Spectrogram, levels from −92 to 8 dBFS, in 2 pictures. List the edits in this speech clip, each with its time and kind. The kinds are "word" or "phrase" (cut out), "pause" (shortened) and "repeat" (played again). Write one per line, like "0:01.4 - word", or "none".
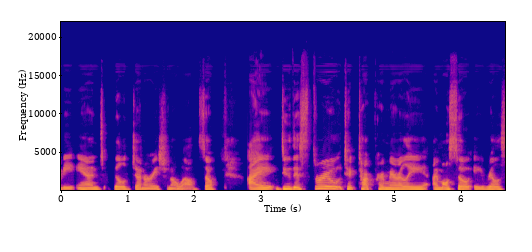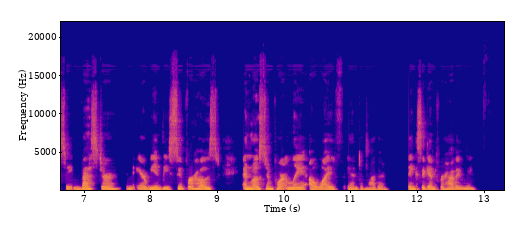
none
